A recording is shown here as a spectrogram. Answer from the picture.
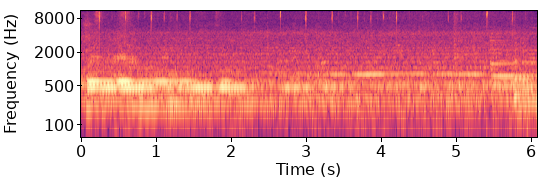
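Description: Background music of slow, held chords that change every second or so.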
